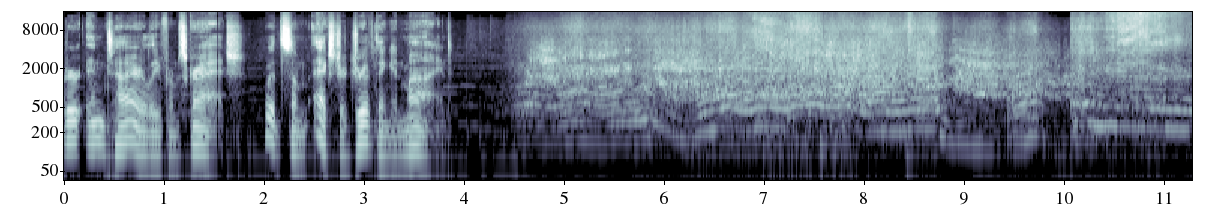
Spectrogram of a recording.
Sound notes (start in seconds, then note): 4.4 car engine revving; 4.4 car tires screeching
